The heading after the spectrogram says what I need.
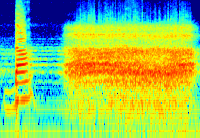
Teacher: دال کا مخرج بھی الگ ہے، یعنی زبان کی نوک اور اوپر کے سامنے والے 2 دانتوں کی جڑ، یہ اس کا مخرج ہے دال کا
